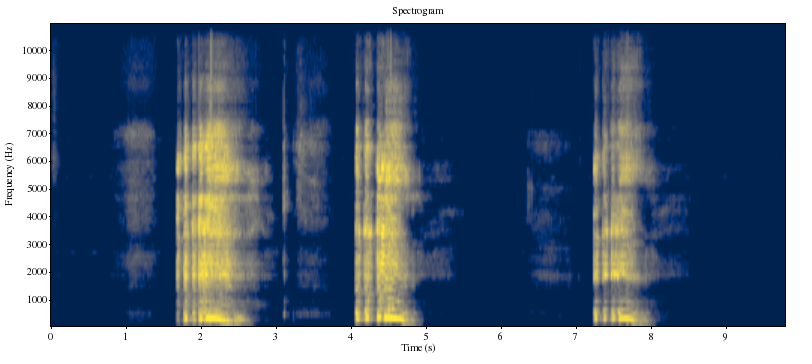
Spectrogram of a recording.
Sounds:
Throat clearing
